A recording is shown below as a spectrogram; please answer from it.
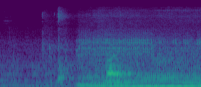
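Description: A Breville espresso machine's pump starts suddenly, a faint click and about three-quarters of a second in, and runs with a steady hum as it pulls a double espresso shot.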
